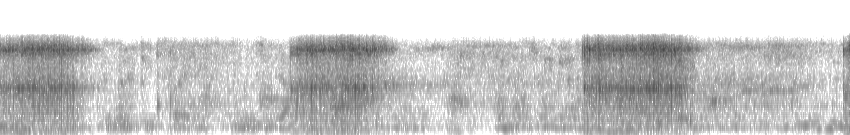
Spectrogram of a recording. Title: snoring!!!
